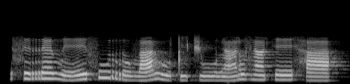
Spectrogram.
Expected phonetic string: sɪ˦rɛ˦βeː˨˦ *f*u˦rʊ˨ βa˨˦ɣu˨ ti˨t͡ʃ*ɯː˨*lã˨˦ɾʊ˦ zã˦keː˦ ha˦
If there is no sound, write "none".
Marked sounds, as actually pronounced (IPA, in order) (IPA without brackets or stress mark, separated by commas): f, uː˨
